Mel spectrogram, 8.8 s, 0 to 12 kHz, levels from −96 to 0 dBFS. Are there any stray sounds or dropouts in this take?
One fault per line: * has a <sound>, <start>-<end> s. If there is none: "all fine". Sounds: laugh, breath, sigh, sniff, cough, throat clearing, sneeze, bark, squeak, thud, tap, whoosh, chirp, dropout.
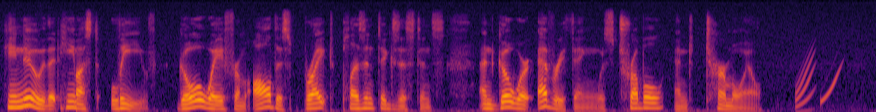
* has a chirp, 8.0-8.5 s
